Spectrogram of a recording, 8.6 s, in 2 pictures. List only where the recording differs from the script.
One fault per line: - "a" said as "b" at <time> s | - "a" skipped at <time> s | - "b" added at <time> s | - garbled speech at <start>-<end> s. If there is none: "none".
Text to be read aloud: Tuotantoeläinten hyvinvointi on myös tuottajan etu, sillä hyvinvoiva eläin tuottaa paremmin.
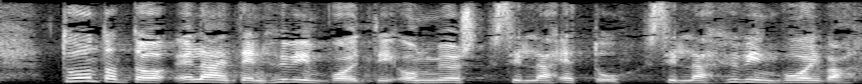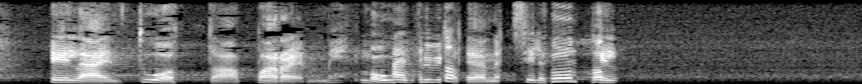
- "tuottajan" said as "sillä" at 2.4 s
- garbled speech at 6.1-7.4 s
